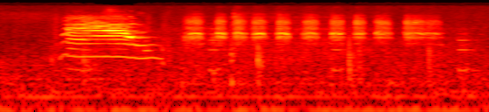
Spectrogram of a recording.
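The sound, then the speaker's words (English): A kitten gives one drawn-out, high meow, then a series of even, rhythmic cricket chirps follows against a quiet background. “Taking the kitten, she heads off.”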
